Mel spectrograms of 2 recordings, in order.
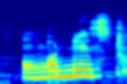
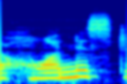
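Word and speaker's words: honest: यही तो गलती है ऑनेस्ट अ होता है एच इज़ साइलेंट ये ऑनेस्ट होता है हॉनेस्ट नहीं होता है तो अगर ऑनेस्ट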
